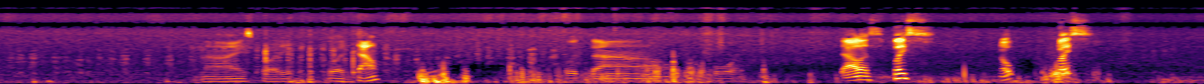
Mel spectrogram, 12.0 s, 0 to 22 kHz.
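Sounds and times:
dog panting: 0:00.0 - 0:07.0.

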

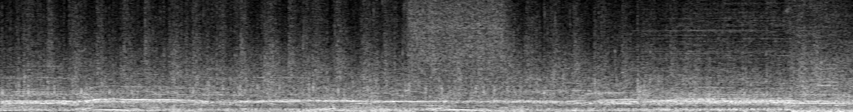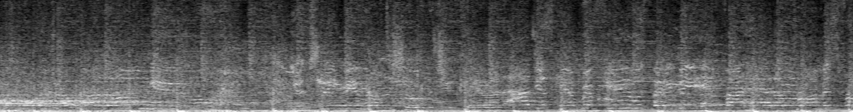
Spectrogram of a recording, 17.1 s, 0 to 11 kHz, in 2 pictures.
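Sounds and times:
music playing: 0:00.0 - 0:17.0
studio audience cheering: 0:00.0 - 0:17.0.

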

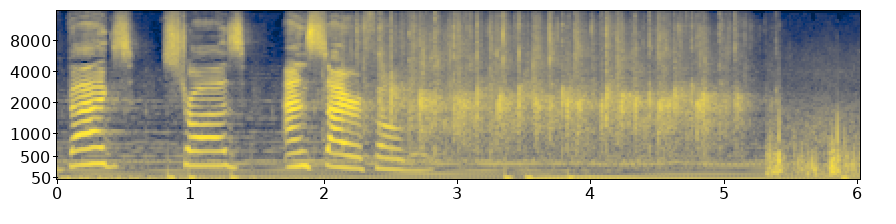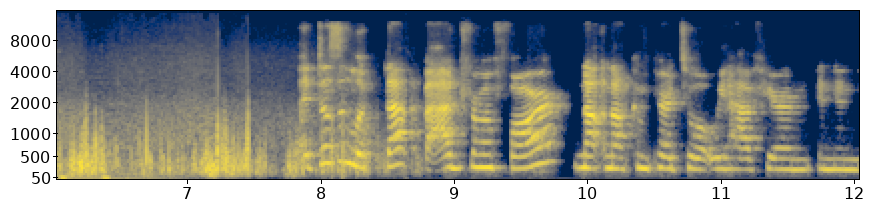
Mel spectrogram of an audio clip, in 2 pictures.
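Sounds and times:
music: 0:00.0 - 0:06.8
applause: 0:02.1 - 0:05.5
wind buffeting microphone: 0:05.3 - 0:08.8.

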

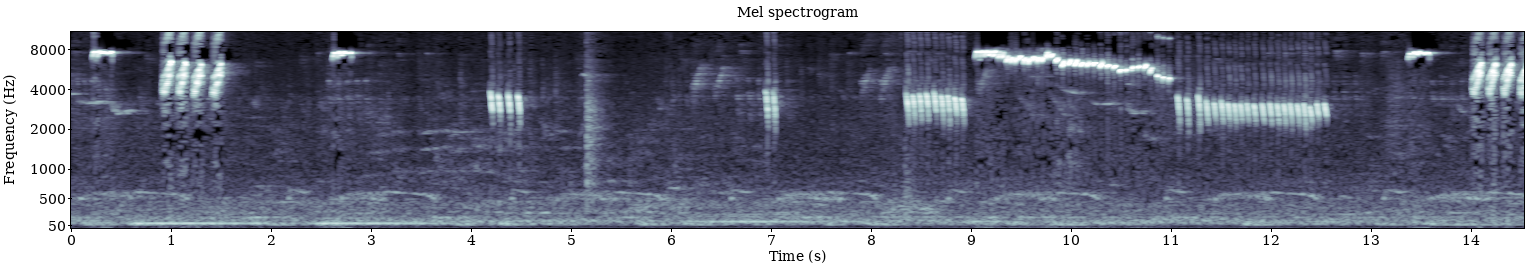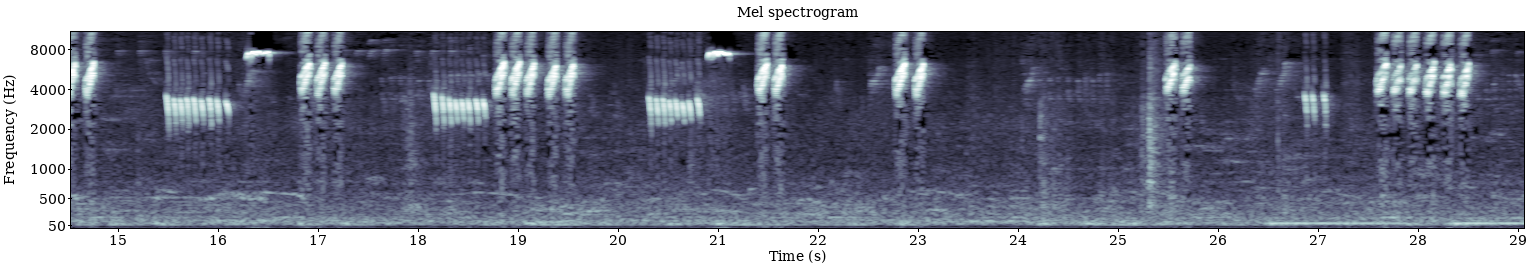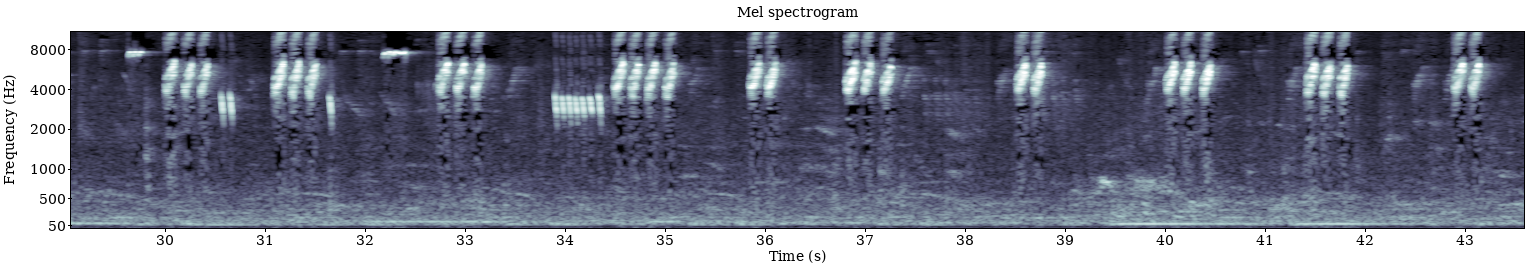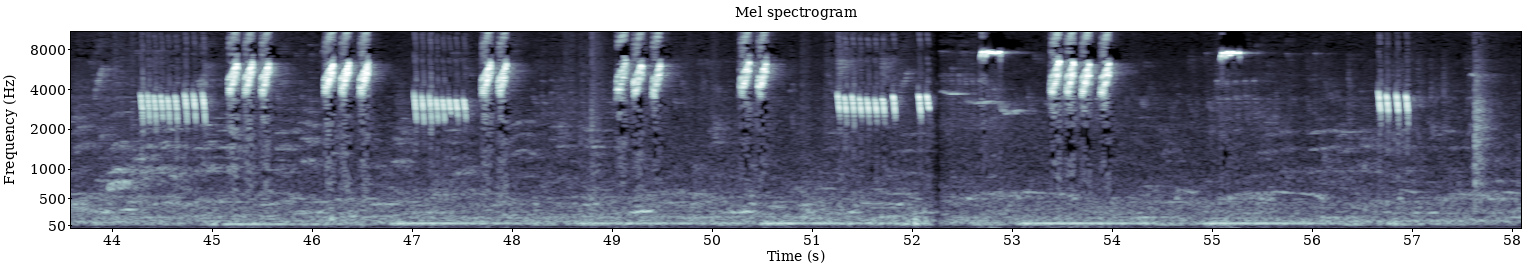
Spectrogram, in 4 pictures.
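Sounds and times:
bird high-pitched trills: 0:08.4 - 0:12.6.

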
